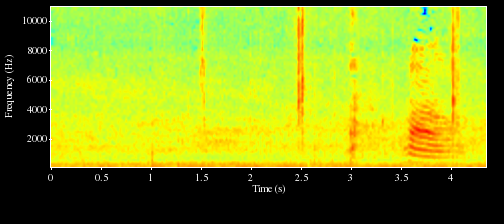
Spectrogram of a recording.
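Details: Pet cat meowing once, a short falling meow near the end, after a stretch of steady low hum, faint knocks and a thump, with a person speaking Hindi just before and after.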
